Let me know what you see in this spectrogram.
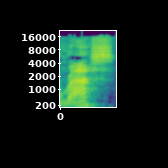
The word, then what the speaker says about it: wrasse: Is it the wrasse? Am I pronouncing that right? The sling jaw wrasse? – Yeah, well, the sling jaw wrasse basically has a six bar mechanism.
